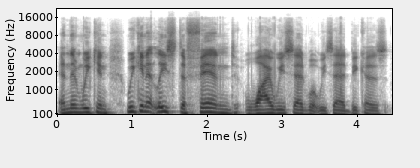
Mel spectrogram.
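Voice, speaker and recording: Smooth-voiced man telling a story. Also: medium pitch, moderate pace. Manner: animated storyteller, laughs often, acts out quotes. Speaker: podcast co-host. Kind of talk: casual chat, storytelling.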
